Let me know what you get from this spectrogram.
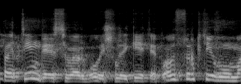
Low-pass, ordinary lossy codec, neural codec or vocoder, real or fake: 14.4 kHz; MP3, 96 kbps; codec, 32 kHz, 1.9 kbps, SNAC; fake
